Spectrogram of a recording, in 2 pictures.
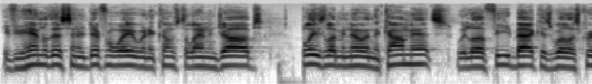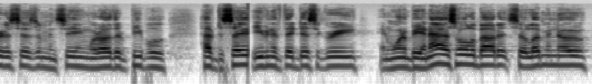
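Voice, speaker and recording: A man's voice: fairly high pitch, fairly even intonation, fast, clean tone. A man who runs a pressure washing business, narrating a voice-over in a blunt, casual way and swearing freely.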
